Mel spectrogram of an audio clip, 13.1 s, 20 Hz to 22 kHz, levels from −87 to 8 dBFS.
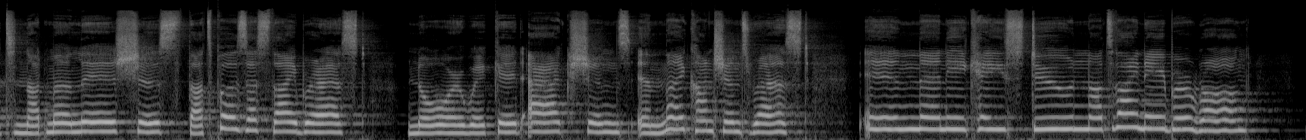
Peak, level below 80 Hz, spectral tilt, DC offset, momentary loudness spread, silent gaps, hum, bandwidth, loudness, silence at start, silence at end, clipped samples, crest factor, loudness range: -12 dBFS; -62 dBFS; -3 dB/octave; under 0.1%; 4 LU; none; none; 17 kHz; -27 LUFS; 0 s; 0.5 s; under 0.1%; 16 dB; 2 LU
